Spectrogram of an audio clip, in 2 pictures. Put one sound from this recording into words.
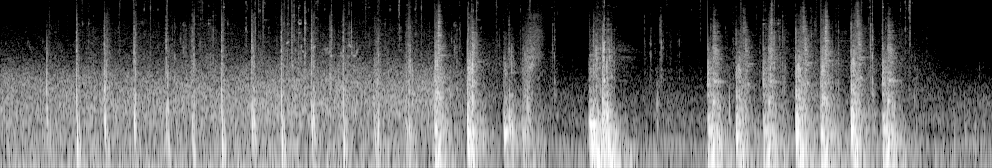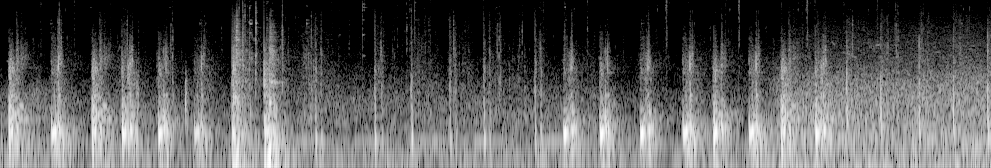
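Footsteps thud quickly on hard ground and floors.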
